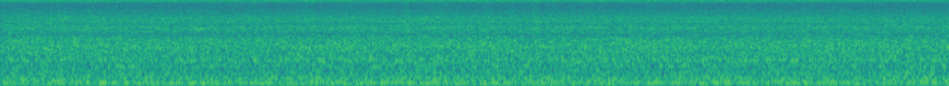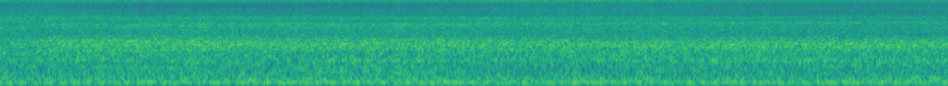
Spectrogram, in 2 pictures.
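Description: Rice polishing machine running steadily: a constant motor hum under a rushing hiss of grain moving through the machine, the hiss growing a little stronger about halfway through.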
